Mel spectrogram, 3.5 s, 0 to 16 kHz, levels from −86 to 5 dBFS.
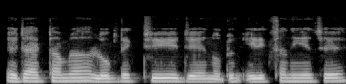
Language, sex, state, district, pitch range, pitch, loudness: Bengali, male, West Bengal, Jhargram, 125-140 Hz, 135 Hz, -17 LUFS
